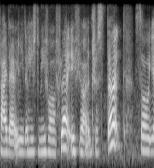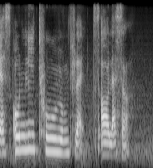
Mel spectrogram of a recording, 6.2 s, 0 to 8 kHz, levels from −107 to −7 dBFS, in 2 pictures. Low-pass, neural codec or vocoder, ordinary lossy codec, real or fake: 7.2 kHz; codec, 16 kHz, 4 kbps, X-Codec, HuBERT features, trained on general audio; none; fake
